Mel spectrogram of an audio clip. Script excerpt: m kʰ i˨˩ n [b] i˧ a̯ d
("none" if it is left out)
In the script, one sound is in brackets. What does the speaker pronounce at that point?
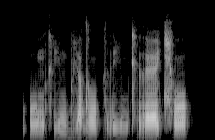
b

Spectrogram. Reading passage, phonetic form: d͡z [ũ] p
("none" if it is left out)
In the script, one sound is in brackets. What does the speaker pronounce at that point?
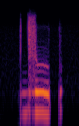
u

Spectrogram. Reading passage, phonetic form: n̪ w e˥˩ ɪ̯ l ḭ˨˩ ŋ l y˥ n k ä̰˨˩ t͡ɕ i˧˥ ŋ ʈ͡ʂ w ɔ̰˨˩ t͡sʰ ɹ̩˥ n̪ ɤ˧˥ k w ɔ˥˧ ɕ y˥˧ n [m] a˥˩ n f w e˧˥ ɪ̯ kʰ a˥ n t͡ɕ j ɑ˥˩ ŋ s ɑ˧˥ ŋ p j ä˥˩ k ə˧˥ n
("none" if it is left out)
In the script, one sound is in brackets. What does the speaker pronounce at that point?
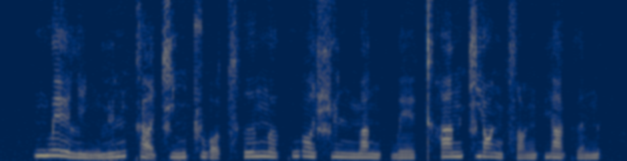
m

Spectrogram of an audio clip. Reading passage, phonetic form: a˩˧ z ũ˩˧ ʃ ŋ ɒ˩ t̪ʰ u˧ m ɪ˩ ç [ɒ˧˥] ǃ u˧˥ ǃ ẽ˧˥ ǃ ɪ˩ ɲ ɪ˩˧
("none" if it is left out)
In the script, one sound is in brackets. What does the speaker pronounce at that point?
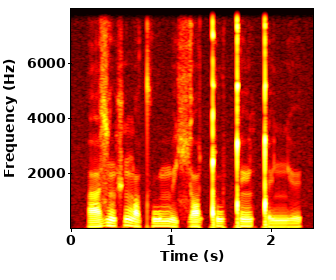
ɒ˧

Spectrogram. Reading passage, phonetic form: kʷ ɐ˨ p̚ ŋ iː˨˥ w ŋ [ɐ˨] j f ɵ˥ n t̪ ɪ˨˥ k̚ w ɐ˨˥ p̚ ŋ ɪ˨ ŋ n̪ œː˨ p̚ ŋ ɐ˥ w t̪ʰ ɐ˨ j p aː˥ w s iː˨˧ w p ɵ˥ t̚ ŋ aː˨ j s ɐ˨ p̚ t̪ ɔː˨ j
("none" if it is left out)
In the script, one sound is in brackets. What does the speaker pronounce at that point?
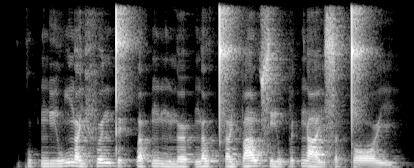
ɐ˨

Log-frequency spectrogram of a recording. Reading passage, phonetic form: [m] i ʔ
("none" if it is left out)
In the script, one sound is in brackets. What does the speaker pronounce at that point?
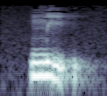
m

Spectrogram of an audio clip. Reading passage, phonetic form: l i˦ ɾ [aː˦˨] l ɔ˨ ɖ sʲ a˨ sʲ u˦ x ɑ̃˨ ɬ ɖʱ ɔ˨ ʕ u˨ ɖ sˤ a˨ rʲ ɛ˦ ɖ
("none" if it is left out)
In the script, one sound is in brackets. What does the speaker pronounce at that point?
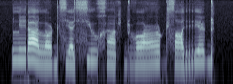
a˦˨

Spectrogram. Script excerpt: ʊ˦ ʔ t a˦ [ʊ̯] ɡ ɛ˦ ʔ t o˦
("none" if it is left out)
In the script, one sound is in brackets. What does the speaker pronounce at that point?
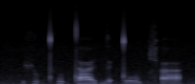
ɪ̯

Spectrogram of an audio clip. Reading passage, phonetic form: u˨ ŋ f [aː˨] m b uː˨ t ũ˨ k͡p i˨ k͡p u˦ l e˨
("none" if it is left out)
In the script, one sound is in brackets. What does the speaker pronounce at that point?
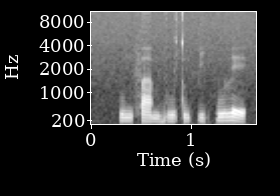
aː˨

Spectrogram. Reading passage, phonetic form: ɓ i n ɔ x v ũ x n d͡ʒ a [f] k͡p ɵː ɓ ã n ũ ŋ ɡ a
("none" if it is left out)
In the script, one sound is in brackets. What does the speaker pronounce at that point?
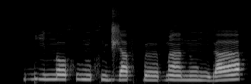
f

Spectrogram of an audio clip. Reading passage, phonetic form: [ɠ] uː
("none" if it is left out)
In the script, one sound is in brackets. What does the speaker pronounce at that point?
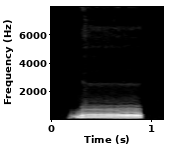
ɠ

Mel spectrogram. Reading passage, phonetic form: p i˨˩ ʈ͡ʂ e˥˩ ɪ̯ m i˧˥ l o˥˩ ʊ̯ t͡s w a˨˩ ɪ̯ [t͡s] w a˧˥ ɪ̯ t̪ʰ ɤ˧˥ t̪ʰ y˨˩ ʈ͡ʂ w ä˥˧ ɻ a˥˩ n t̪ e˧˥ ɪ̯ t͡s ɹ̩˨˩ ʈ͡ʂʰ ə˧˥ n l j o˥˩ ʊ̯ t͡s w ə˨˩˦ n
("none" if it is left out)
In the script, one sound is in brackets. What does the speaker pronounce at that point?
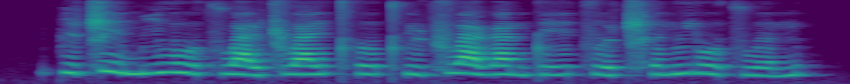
ʈ͡ʂ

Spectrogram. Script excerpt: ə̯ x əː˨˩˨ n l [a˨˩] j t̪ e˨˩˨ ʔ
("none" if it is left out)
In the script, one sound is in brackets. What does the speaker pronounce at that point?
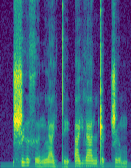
a˨˩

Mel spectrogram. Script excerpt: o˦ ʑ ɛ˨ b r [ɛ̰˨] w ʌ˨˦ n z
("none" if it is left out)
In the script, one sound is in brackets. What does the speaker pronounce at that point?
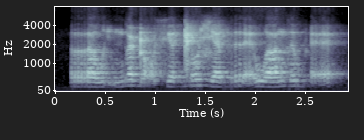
ɛ̰˦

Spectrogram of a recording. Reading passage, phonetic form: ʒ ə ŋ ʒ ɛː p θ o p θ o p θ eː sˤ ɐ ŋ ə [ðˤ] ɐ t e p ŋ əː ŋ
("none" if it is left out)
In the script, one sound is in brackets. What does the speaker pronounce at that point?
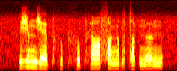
dˤ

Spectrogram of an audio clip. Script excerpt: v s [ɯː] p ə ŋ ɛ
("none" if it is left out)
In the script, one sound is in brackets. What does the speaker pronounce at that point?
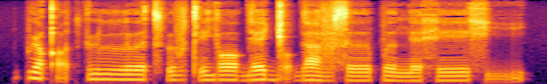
əː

